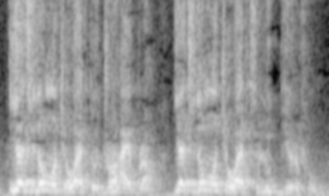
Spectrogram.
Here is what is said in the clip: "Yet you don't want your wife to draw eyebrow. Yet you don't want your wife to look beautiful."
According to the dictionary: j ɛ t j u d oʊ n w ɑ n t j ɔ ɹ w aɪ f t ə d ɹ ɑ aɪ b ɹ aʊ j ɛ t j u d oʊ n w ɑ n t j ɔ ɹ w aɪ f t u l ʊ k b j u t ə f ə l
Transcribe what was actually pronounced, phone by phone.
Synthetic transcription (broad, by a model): j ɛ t j u d oʊ n w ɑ n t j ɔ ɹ w aɪ f t ə d ɹ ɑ aɪ b ɹ aʊ j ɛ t j u d oʊ n w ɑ n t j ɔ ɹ w aɪ f t u l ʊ k b j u t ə f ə l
